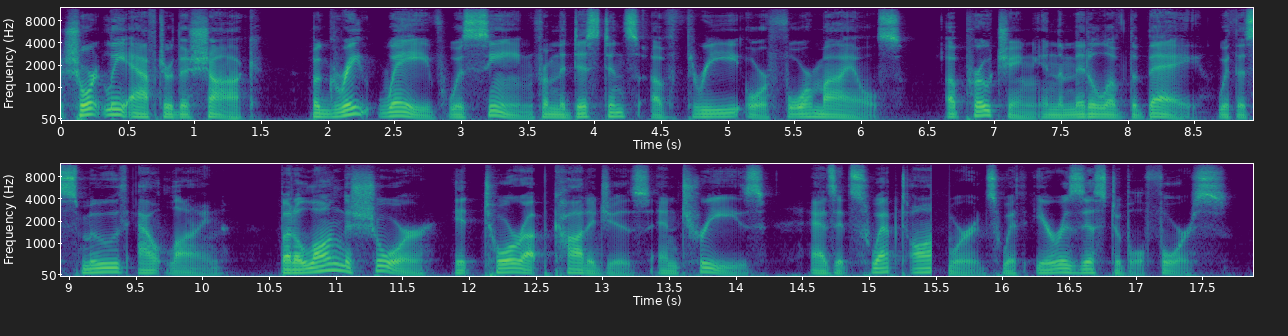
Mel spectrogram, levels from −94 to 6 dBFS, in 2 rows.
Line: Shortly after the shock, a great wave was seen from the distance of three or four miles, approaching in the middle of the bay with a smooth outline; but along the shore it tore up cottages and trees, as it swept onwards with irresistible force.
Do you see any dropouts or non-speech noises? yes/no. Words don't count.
yes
